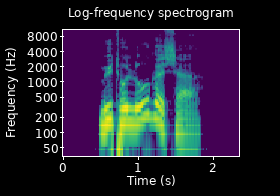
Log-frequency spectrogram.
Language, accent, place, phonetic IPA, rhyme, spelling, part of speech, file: German, Germany, Berlin, [mytoˈloːɡɪʃɐ], -oːɡɪʃɐ, mythologischer, adjective, De-mythologischer.ogg
- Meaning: inflection of mythologisch: 1. strong/mixed nominative masculine singular 2. strong genitive/dative feminine singular 3. strong genitive plural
